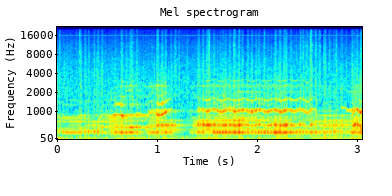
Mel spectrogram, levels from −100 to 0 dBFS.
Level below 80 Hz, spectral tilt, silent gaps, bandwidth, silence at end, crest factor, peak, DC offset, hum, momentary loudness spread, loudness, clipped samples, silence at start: -42 dBFS; -5.5 dB/octave; none; over 20 kHz; 0 s; 16 dB; -8 dBFS; under 0.1%; none; 7 LU; -24 LUFS; under 0.1%; 0 s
